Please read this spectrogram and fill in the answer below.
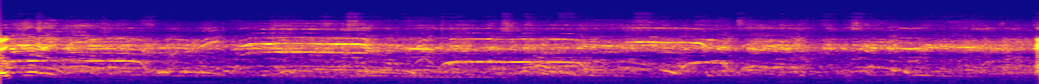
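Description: Crowd of many voices shouting and calling out together, with several long drawn-out calls rising above the mass.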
